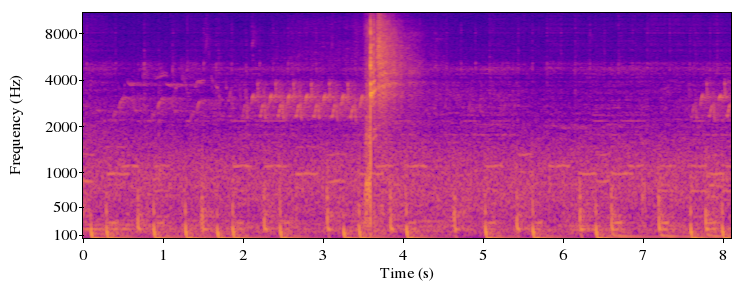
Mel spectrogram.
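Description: A driver striking a golf ball off the tee about three and a half seconds in: a single sharp hit, over background music with a steady beat.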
